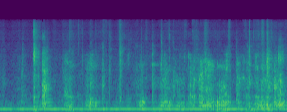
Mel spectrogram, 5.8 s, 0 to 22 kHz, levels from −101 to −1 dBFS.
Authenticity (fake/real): fake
